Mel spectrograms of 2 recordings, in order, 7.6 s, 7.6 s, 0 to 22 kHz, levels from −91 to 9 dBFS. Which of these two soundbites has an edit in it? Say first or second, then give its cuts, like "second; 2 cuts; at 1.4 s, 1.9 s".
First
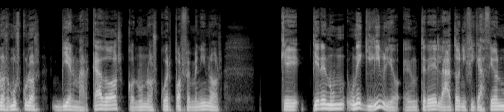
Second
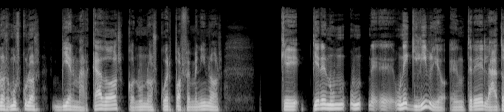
first; 1 cut; at 5.2 s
